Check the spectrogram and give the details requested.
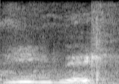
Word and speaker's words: Tine: And it's because they pronounce Tine. So it's a German thing. So. And then Bavaria call me Dine. Dine, yeah, Dine, or little Dine, Dinely.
